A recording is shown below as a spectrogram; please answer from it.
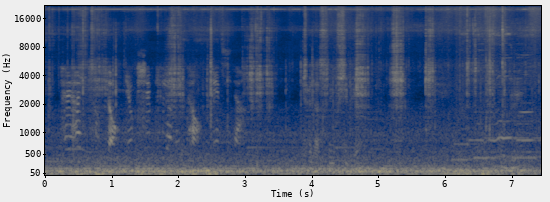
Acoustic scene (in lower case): car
